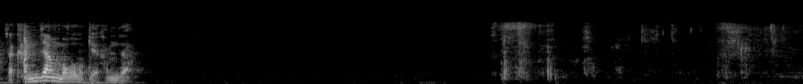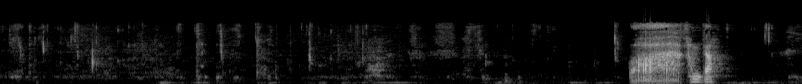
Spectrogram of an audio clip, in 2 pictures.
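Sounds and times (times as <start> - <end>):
wet chewing mouth sounds: 4.9 - 14.3, 15.2 - 16.0.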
